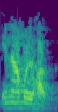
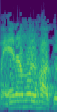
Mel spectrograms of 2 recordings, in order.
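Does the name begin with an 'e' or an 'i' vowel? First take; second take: i vowel; e vowel. First: The first vowel is a close 'i' sound. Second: The first vowel is an open 'e' sound. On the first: The speaker calls it right. "It should be ইনামুল Haque" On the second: The speaker calls it wrong. "It is wrong"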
